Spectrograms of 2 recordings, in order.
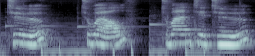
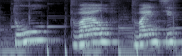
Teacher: Перший раз я вимовляла ці слова з придихом а другий раз без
